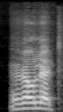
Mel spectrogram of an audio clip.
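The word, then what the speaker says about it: roulette: बड़ा अच्छा वर्ड है आर ओ यू एल ई टीटीई रोलेट जो प्रोनाउंस करते हैं अब कैसीनो आपने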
